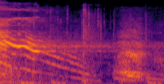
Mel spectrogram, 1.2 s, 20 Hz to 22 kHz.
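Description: A small cat in the video game Guild Wars 2 gives two clear meows, a loud drawn-out falling call followed by a shorter softer one, close and alone with no talk.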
